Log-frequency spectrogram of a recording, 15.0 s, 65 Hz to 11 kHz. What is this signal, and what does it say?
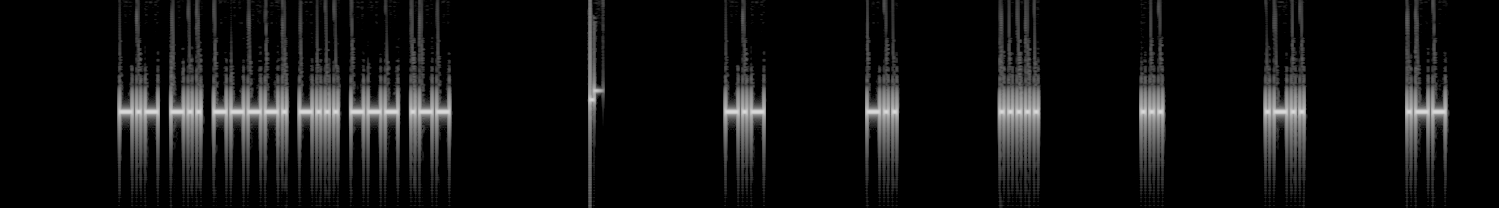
Morse code, heard as a keyed tone, about 28 wpm, spaced as for 12 wpm, 700 Hz. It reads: KD9BOW KD5SLW
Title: USA Call Signs - 6 Characters - 8x Character Spacing - 28wpm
